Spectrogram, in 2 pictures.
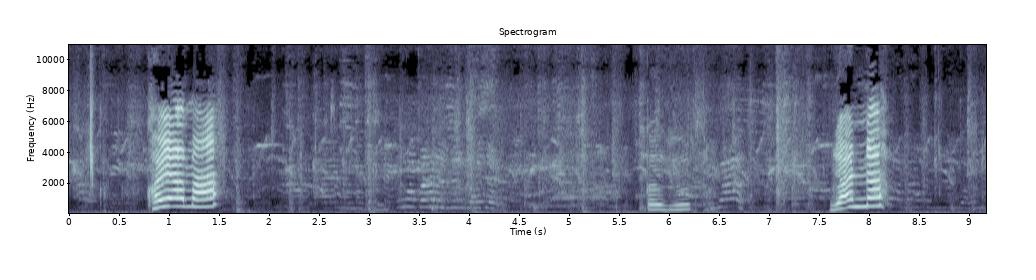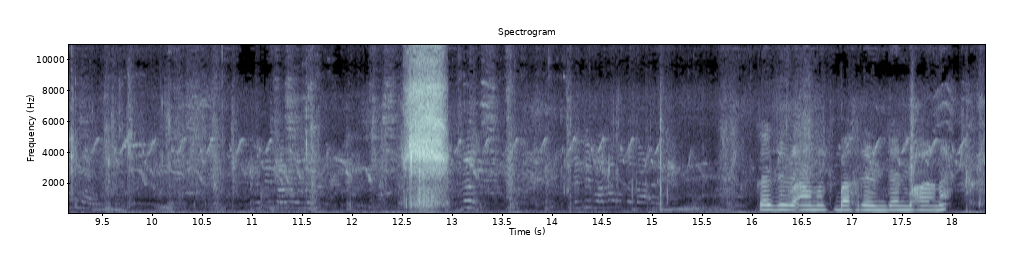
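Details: Billy goat bleating in several wavering, nasal bursts: two loud calls near the start and middle, softer ones between, and a pair of long level bleats at the end, with people talking and rustling in the background.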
